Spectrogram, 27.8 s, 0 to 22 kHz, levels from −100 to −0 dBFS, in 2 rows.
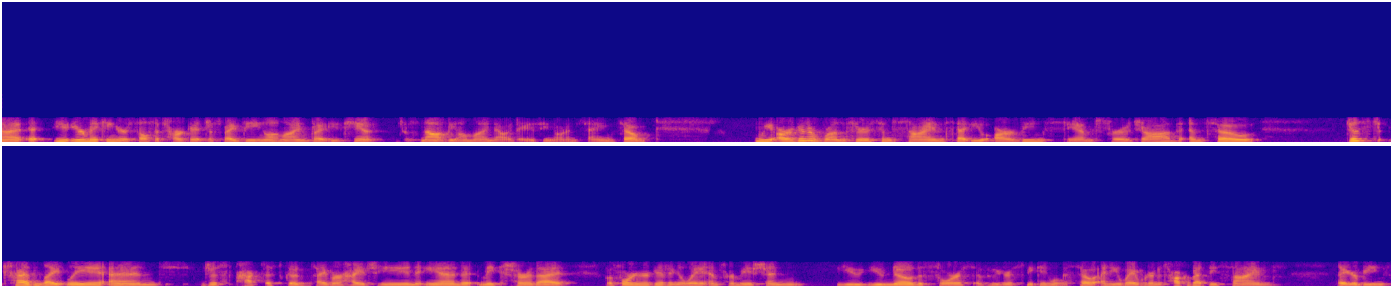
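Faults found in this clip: Buzzy, gravelly roughness on the speech throughout; band limited to about 150 Hz–3.6 kHz, no highs. Probable component: GSM full-rate codec, consistent with 13 kbps. Vocal-tract model excited by a sparse, regular pulse train; thinned excitation yields the buzz, and the line band caps the top end. Damage plainly audible.

Metallic, ringing holds where the speech should move on: 2.68–2.78 s, 5.48–5.54 s, 8.92–8.96 s, 10.54–10.63 s, 16.88–16.99 s (about 100 ms), and 24.42–24.59 s, where the gaps are scattered, with the longest near 70 ms. Probable cause: lost GSM frames. The decoder repeats the last good frame's parameters, so the sound is held and rings instead of cutting off.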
